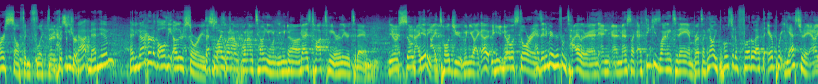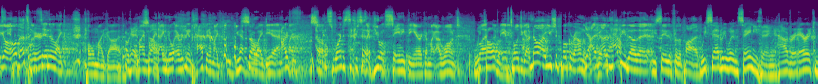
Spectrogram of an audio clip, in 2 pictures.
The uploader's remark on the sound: Live from Morongo!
